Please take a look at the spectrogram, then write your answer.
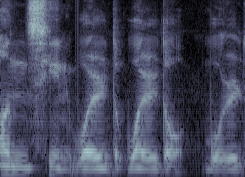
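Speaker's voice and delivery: slow Japanese-accented English on world. Showing another way the words could have been said: Japanese accent. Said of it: "with a Japanese accent".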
